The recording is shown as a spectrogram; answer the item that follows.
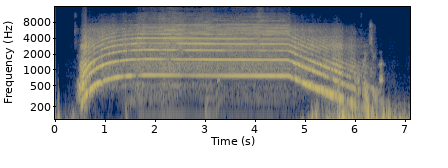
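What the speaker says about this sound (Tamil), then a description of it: "இந்த சைரன் எப்படி ஒர்க் ஆகுதுன்னா ஜஸ்ட் ஒரு ப்ரெஸ்" An electronic security lock alarm siren whoops up from silence, holds a loud steady wail for several seconds, then winds down, with brief noise afterward.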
